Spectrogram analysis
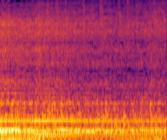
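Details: Suction machine running: steady low motor hum and constant drone during a nursing-school demonstration of oro-nasopharyngeal suctioning of the upper respiratory tract.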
